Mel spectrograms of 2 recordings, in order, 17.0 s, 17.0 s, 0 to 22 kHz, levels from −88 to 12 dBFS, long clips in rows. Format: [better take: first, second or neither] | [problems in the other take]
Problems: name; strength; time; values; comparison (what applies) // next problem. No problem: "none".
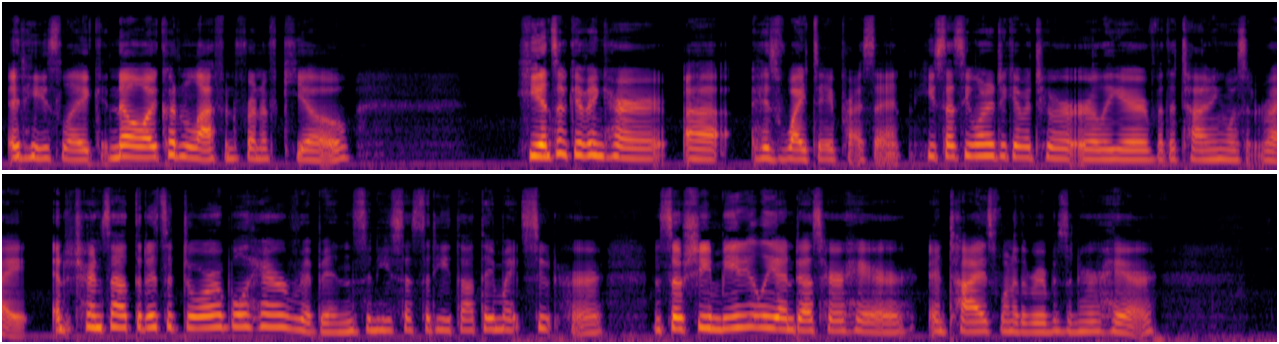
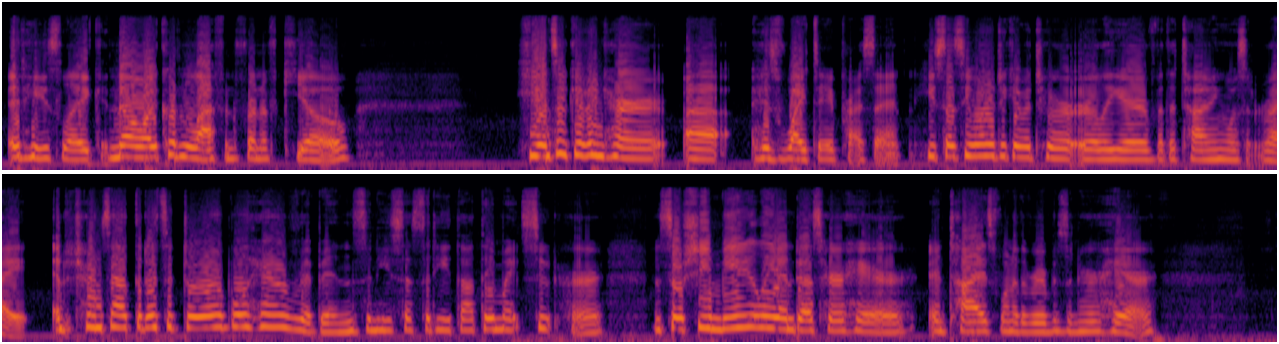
first | distortion; heavy; 8% of the sound clipped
